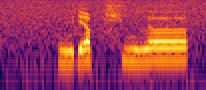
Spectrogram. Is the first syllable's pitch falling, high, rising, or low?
low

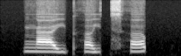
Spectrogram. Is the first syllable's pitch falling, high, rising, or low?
low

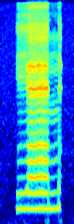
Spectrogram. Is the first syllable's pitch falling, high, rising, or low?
high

